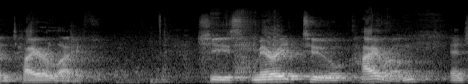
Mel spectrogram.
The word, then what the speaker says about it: Hiram: She's married to Hiram, and she told me that it's pronounced Hi and Rum in the response. So Hiram, I got it right.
